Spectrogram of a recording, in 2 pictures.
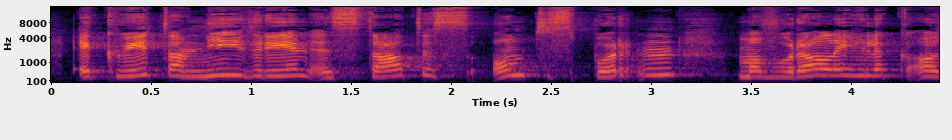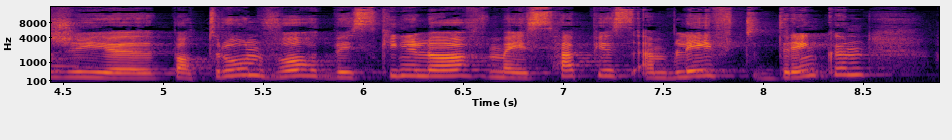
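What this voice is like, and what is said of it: West Flemish accent. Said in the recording (Dutch): “met een West-Vlaams accent. ... ik kan het niet verstoppen dat ik van West-Vlaanderen ben”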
